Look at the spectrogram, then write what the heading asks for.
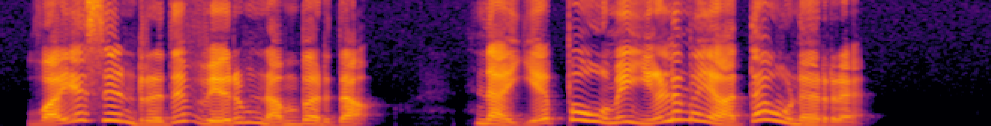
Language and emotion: Tamil, happy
